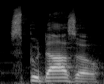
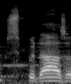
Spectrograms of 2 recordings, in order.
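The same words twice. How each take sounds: First: Spoudazo said slowly as spoo-DAH-zo; Greek word spoudazo. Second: Spoudazo repeated with relish, spoo-DAH-zo. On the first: Preacher teaching the congregation a Greek word, spoo-DAH-zo. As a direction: sound out Spoudazo, stress the middle DAH. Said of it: "a fun one to say". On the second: Preacher savouring the Greek word, spoo-DAH-zo. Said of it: "sounds like something we should say". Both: Shown as a demonstration.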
